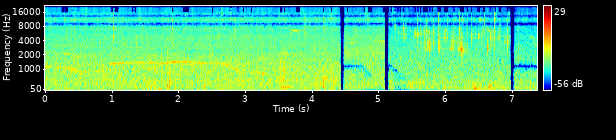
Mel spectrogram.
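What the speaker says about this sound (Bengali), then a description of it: "বৃষ্টিটা কন্টিনিউ হয়েই যাচ্ছে, আজকে আর বৃষ্টিটা বন্ধ হচ্ছে না।" Steady rain falls continuously the day after Cyclone Dana, a dense even patter with brief cuts in the sound and no voices.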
